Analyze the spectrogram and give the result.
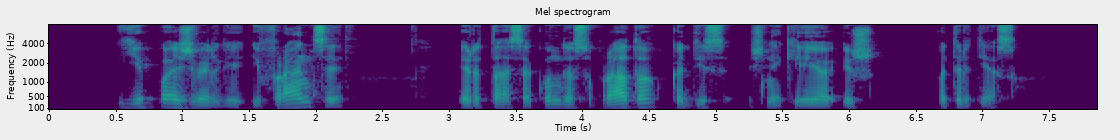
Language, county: Lithuanian, Šiauliai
